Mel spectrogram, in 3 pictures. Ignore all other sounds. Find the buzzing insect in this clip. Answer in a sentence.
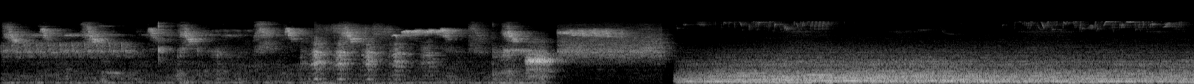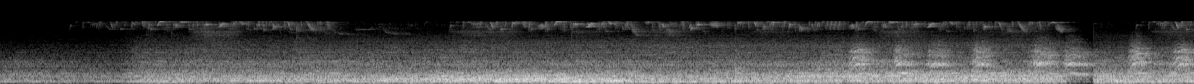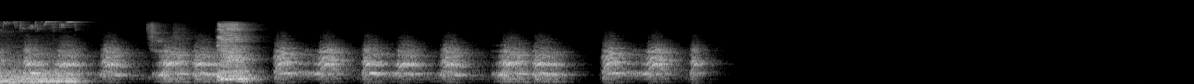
You can't hear the buzzing insect here.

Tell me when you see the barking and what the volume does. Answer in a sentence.
The barking can be heard from 20.2 to 30.9 s, at a steady volume.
